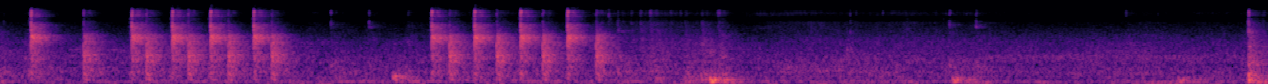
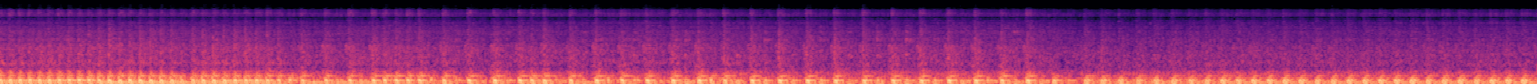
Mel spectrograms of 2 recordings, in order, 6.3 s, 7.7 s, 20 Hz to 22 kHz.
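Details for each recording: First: Yamaha TW200 that sat for a long time after being stolen, dead battery, on a jump box with choke on: bursts of rapid clicks with no cranking; starter solenoid suspected of sticking. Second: Yamaha TW200 single-cylinder, long-sitting, running on half choke: fairly even, steady thumping at about four beats a second; steady idle on half choke.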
